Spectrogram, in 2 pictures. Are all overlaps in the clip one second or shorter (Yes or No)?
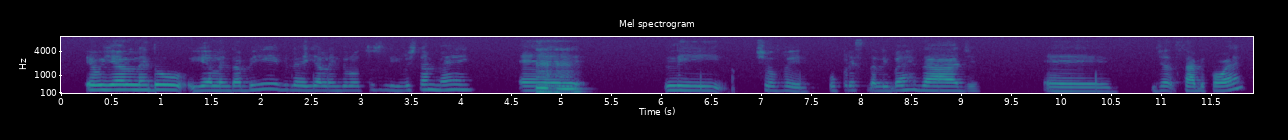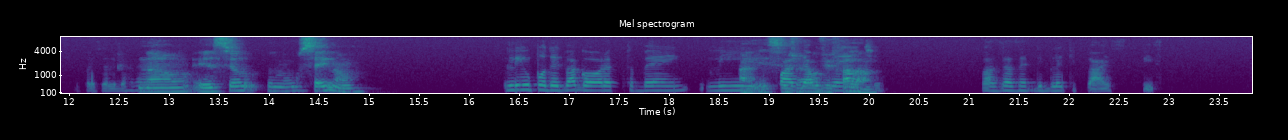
No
